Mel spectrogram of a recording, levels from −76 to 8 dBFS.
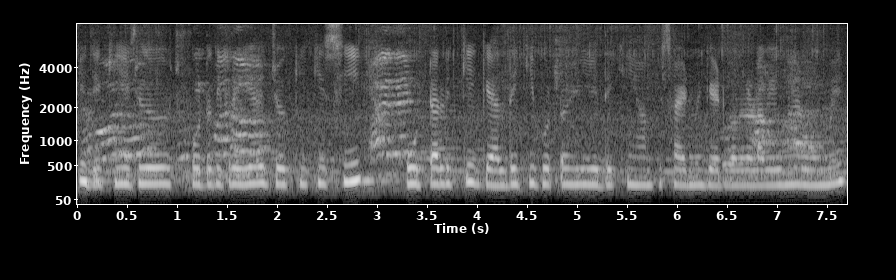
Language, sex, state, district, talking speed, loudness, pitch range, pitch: Hindi, female, Chhattisgarh, Raigarh, 225 wpm, -16 LUFS, 220-240 Hz, 230 Hz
